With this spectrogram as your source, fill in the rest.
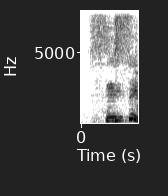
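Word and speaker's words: tsetse: और सीसी मक्खी, अब ये सेट सी होता है, वैसे तो वो टी को साइलेंट कर देते हैं, तो SCT होता है ना, वो SE फिर क्या मान लिया, CC।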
